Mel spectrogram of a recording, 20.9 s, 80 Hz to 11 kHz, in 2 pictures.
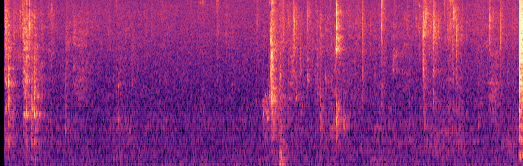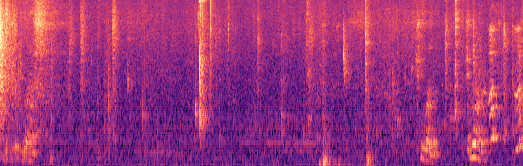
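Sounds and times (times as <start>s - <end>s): toddler's voice: 19.8s - 20.9s.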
